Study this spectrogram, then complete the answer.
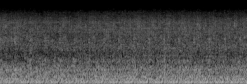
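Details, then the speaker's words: Wrecked LS V8 SUV idling steadily after long sitting, noisy on startup, with a faint fast ticking from a small exhaust leak; radiator destroyed in crash so run only briefly, engine otherwise sound. "This one it made a little is making a little bit of noise just on startup, which some of these LS do when you just let them sit around forever in a day, but she's running pretty good. a little bit of an exhaust leak as a lot of these do have, especially when they're wrecked."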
